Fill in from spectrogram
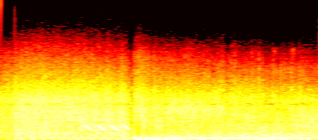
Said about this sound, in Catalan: La nau d'en Pilaf continua disparant. Un dels trets impacta contra el dipòsit de combustible.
